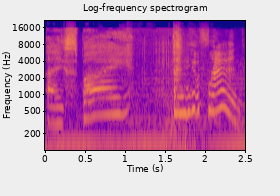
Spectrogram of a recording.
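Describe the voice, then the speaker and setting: A tiny girl spirit from a game trailer, with an extremely high, childlike voice. She speaks slowly, gently and playfully, with loud music playing around her. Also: lively intonation, exaggerated voice. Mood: gentle, playful. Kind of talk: game character trailer voice acting.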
